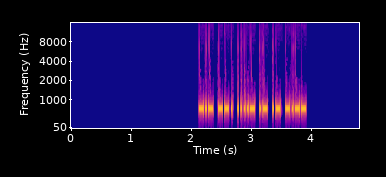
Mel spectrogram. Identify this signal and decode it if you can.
Morse code, heard as a keyed tone, about 49 wpm, 700 Hz. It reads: KG4AAY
